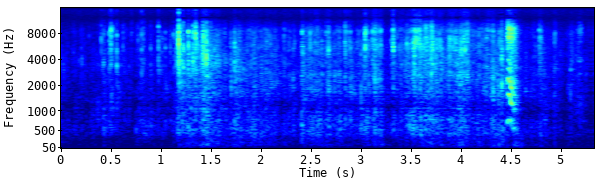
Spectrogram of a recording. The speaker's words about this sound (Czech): Tohle dělá ty blesky a tu parádu. Normální kuchyňská metlička, no a je tady kus ocelové vlny, kterou vlastně pálíme.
